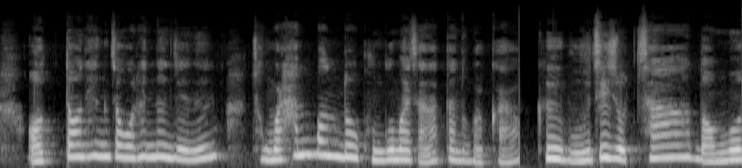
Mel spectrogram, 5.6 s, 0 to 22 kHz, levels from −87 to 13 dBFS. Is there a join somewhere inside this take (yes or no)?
yes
